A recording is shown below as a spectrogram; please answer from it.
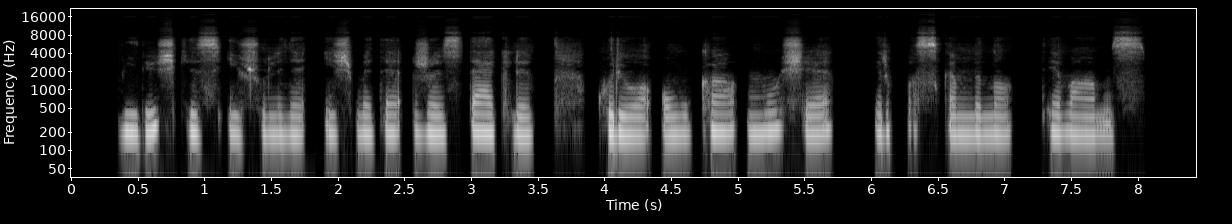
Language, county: Lithuanian, Klaipėda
